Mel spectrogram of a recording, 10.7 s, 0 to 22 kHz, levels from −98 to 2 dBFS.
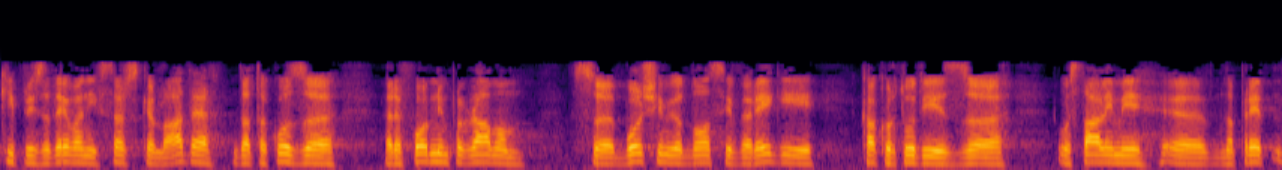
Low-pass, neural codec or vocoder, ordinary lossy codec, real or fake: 5.4 kHz; none; none; real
